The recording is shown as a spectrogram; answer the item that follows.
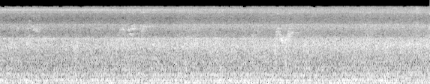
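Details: Asian honey bee (Apis cerana) colony, caught after swarming onto a durian tree and moved into a hive box, buzzing as its queen is freed after three days caged; a steady low hum with a broad hiss of background noise.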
